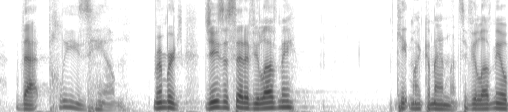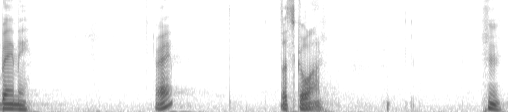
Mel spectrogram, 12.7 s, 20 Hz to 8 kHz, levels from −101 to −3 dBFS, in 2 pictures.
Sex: male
